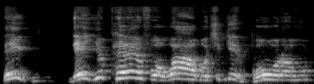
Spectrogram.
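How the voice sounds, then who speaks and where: A man's voice: high-pitched, expressive, moderate pace. A man talking casually on a livestream, rambling and preachy in a slangy way, answering the chat and laughing at his own jokes. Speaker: livestream commentator.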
